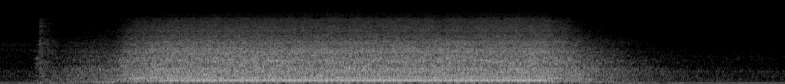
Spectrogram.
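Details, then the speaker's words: 2012 Ford F-150 after a parasitic battery-drain fix, low-speed cooling fan relay installed, codes cleared, key-on engine-off self-test: a fan spins up, holds a steady low hum about four seconds, then winds down smoothly; radiator cooling fan works normally, no codes. "no codes so the radiator cooling fan works now"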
